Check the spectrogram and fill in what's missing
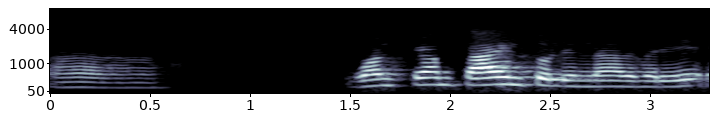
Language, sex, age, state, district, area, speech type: Tamil, male, 30-45, Tamil Nadu, Cuddalore, rural, conversation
